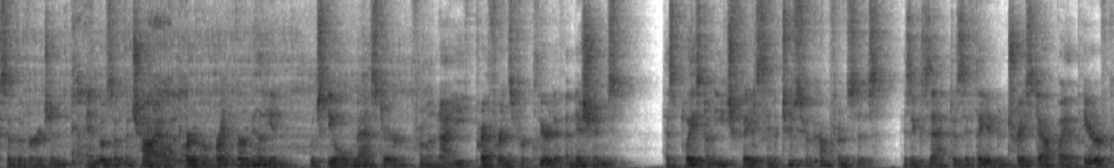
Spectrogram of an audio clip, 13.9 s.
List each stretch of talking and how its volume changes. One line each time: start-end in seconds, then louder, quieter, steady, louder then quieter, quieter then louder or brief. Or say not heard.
0.0-13.8 steady.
